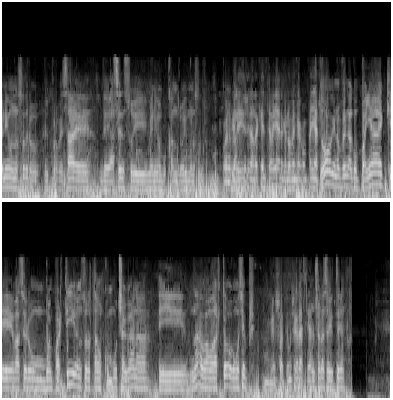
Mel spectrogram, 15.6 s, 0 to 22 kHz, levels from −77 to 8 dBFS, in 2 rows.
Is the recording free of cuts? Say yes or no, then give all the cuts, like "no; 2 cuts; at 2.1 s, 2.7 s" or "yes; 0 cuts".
yes; 0 cuts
